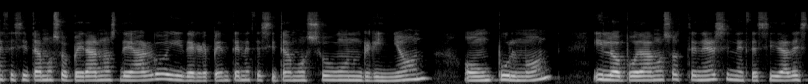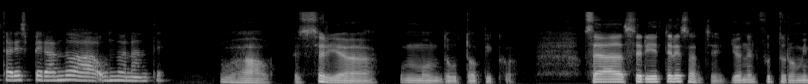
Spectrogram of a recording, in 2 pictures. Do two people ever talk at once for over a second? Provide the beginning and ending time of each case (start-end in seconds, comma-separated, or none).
none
